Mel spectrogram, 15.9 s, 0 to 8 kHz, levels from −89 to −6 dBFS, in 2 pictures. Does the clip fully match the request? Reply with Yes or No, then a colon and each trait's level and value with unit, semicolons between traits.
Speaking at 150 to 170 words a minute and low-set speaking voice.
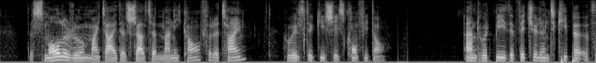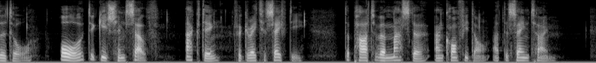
Yes: average, 160 wpm; low, 130 Hz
